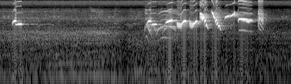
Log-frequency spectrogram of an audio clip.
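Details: A double-collared seedeater gives one brief high chip, then after a pause a rapid fibra-style song of sharp whistled notes and descending slurs. Faint low background hiss throughout.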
